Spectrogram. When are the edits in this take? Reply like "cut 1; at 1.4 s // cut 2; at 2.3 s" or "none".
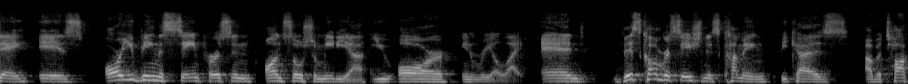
cut 1; at 3.7 s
